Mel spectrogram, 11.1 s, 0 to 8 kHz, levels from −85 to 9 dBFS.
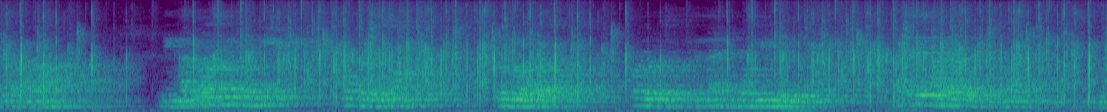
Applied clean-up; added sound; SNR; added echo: none; Applause; 3 dB; reverberation time 2.2 s.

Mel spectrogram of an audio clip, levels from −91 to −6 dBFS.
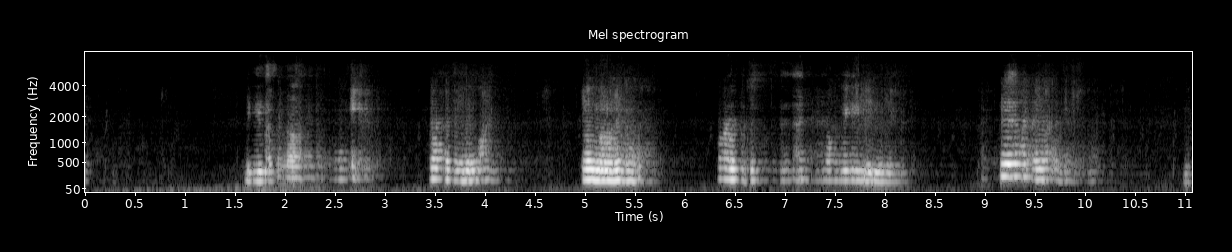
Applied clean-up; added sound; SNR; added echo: neural mask model DeepFilterNet 3.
